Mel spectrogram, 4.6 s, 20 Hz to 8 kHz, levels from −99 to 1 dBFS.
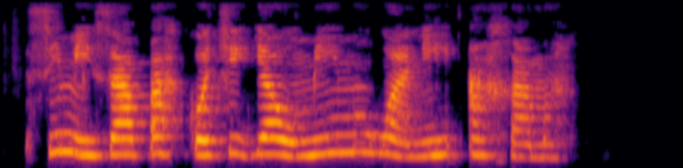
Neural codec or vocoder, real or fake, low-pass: none; real; 7.2 kHz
